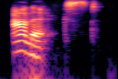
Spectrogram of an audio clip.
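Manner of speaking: first syllable an stressed in annexed. Pronunciation feedback on a tricky word: stress on an in annexed. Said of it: "the emphasis is on an, so it's annexed".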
